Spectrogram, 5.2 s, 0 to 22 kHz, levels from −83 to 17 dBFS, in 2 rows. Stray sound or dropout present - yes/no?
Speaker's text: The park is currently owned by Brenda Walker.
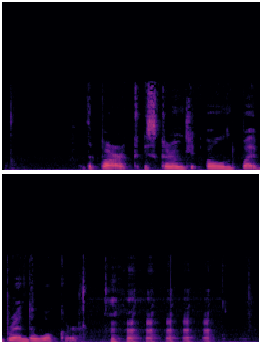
yes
